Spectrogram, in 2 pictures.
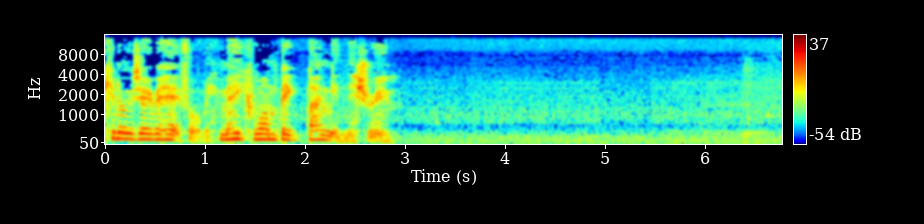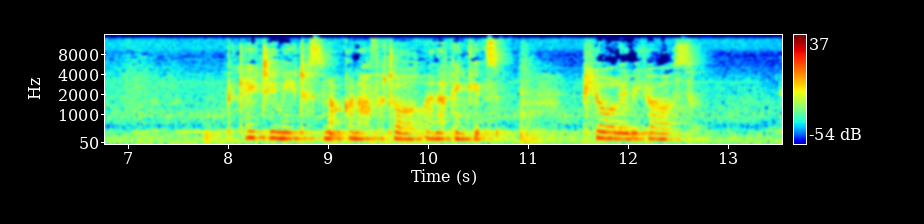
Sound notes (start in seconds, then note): none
